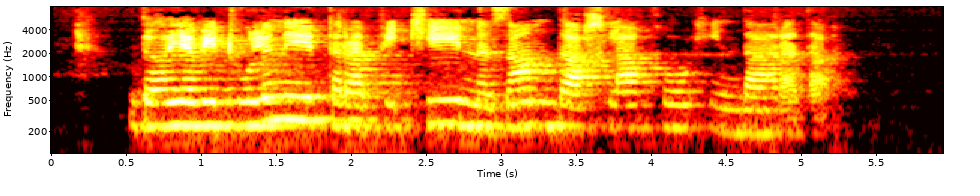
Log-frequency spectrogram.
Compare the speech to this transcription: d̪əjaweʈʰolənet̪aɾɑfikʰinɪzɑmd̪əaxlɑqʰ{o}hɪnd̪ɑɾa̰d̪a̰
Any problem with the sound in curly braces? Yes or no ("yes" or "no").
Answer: no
